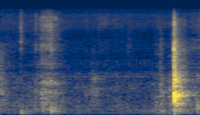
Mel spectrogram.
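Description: A single sharp clink of a metal spoon against a ceramic plate as a slice of apple crumble is set down on it, after a faint soft rustle.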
